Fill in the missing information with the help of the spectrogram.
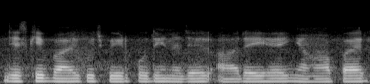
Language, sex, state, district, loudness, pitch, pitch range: Hindi, male, Rajasthan, Jaipur, -19 LUFS, 135 Hz, 135-140 Hz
